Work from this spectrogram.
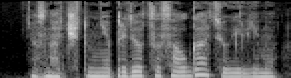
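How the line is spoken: Muttered. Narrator (Russian): пробормотала Эмили

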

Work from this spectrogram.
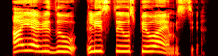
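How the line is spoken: Laughing. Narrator (Russian): хохотнул однокурсник

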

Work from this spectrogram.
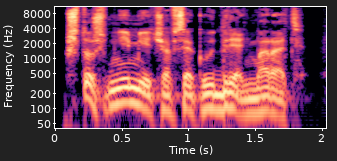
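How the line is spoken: Snorting. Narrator (Russian): Илья хмыкнул

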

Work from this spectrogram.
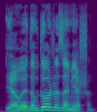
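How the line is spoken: Growled. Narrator (Russian): прорычал он

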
